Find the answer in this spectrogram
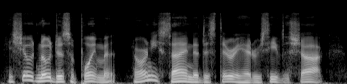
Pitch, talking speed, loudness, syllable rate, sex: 125 Hz, 240 wpm, -19 LUFS, 7.2 syllables/s, male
